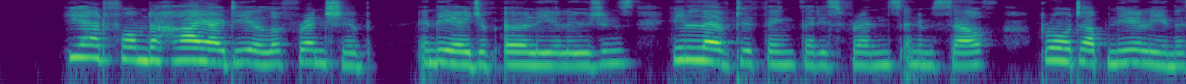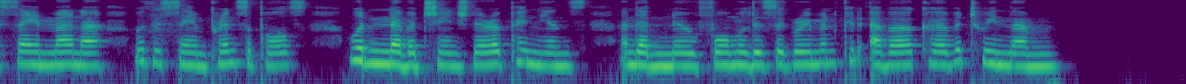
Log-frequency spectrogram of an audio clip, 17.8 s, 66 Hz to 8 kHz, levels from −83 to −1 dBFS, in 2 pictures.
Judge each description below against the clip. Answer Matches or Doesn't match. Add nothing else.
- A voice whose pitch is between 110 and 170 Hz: Doesn't match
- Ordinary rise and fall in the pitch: Doesn't match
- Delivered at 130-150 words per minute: Doesn't match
